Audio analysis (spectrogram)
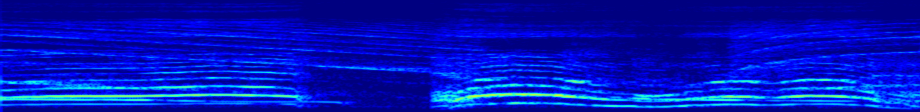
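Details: Male Alaskan Malamute howling whenever he hears sirens: a long, held howl breaks off, then resumes with wavering rises and falls in pitch, rich in overtones, with a siren faintly audible in the background.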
